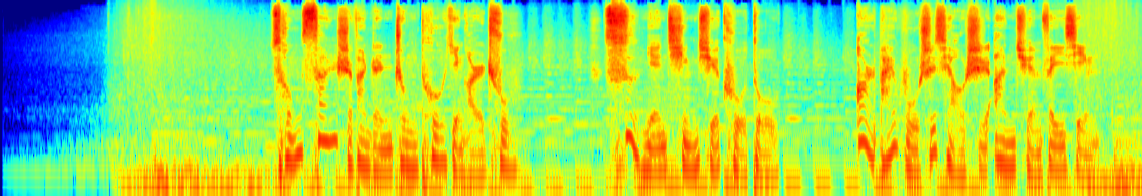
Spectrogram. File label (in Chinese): 大气; 民航人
